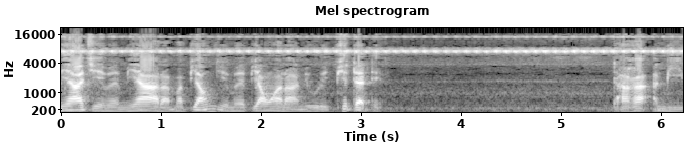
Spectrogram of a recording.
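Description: A man speaking Burmese for about three seconds, then a pause, then a few more words near the end. Under it runs a steady high-pitched chirring like crickets, heard clearest in the pause.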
